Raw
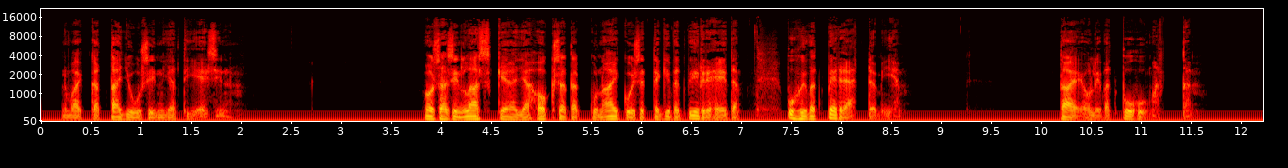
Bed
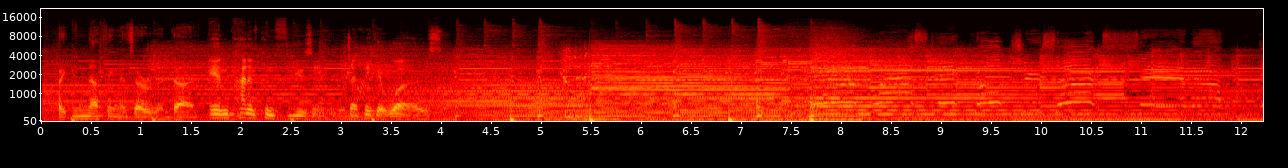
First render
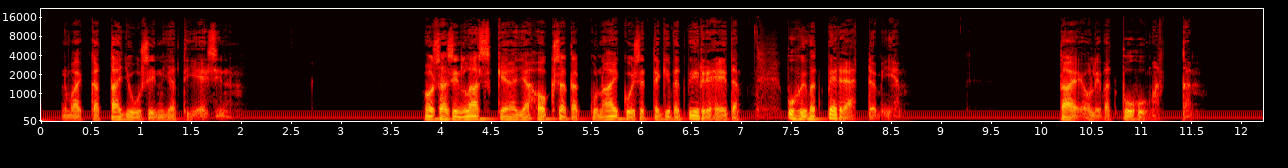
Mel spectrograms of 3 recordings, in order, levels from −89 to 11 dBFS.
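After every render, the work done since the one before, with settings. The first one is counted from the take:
hum removal 50 Hz, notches 2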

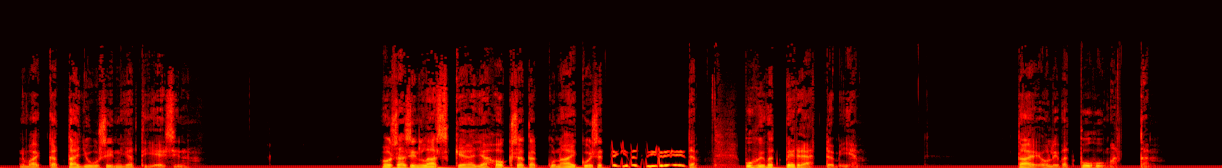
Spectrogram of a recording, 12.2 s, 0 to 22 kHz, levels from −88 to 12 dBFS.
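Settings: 0:06.10–0:06.89: three sine waves on the formant tracks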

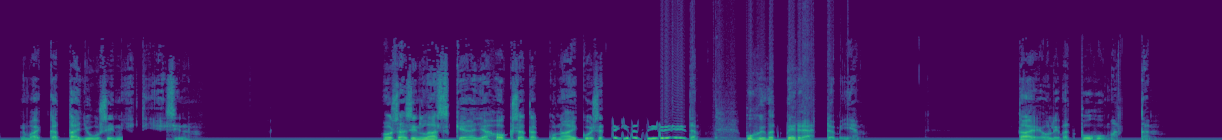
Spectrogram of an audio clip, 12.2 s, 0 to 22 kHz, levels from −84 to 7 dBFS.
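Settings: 0:01.22–0:01.67: Butterworth high-pass 2,400 Hz
0:06.60–0:08.49: gap after every zero crossing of 0.052 ms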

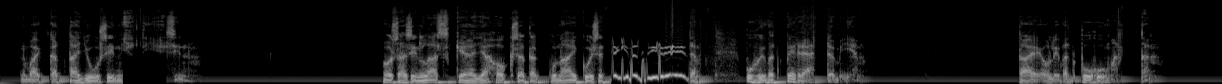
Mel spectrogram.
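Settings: brickwall limiter −16.5 dBFS, peak gain reduction 9 dB
level that may fall only so fast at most 110 dB per second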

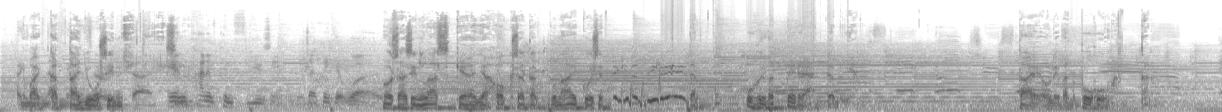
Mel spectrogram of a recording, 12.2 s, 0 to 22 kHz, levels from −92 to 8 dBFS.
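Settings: mix in bed −7 dB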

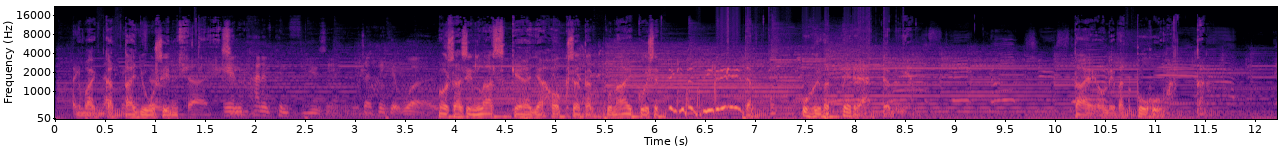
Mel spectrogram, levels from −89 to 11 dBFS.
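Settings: level +6.5 dB

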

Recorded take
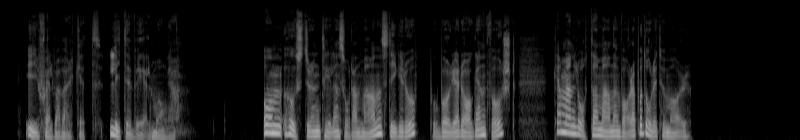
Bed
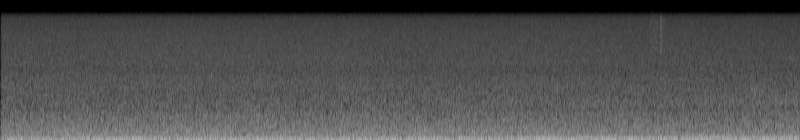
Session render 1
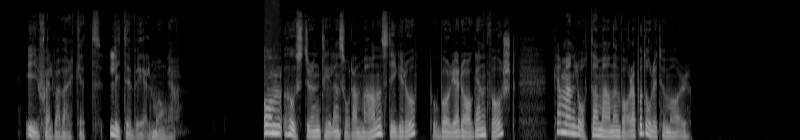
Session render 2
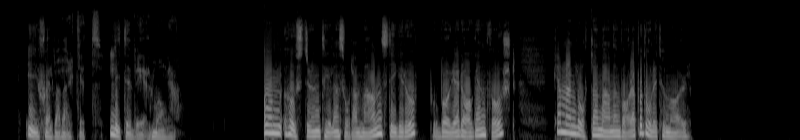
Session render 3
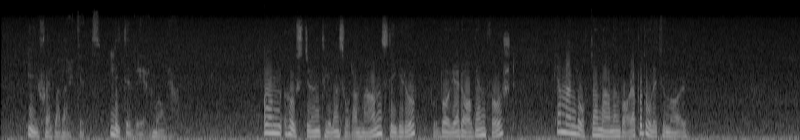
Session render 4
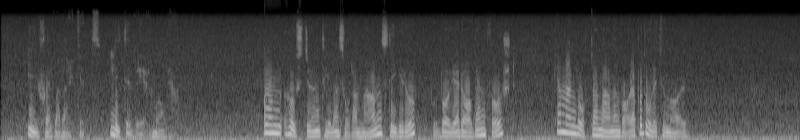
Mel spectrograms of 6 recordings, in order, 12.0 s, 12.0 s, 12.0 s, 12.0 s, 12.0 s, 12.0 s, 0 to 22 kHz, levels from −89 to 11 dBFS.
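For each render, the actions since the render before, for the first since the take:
0:00.77–0:01.53: high-shelf EQ 9,200 Hz +7.5 dB; 0:02.58–0:04.31: mu-law and A-law mismatch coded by A; 0:07.28–0:08.46: high-shelf EQ 10,000 Hz −7 dB
phaser swept by the level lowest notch 190 Hz, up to 3,700 Hz, full sweep at −31.5 dBFS; soft clipping −26 dBFS, distortion −13 dB
mix in bed −19.5 dB
level +12 dB

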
